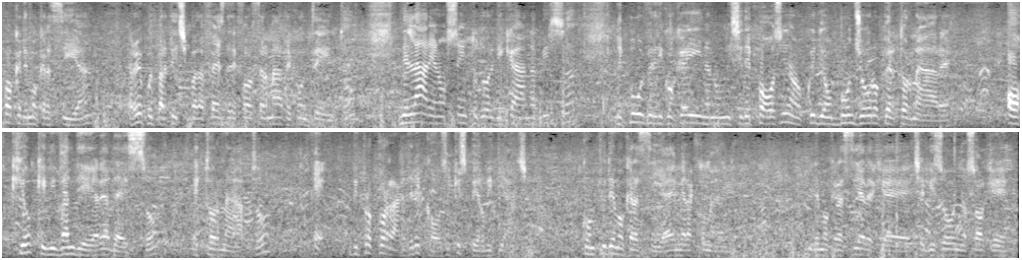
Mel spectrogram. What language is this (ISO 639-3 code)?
ita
